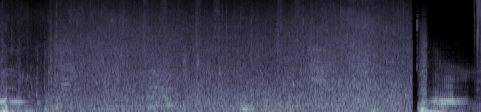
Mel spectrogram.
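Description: Waves wash steadily against a sailing ship.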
